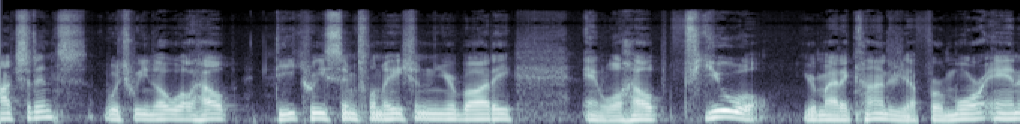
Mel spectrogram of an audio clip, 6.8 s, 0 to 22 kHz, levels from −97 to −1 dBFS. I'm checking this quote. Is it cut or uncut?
uncut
